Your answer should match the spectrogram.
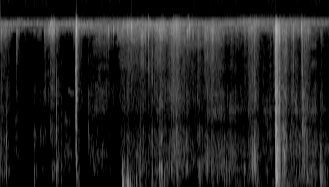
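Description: Irregular heavy thuds and knocks of fresh oil palm fruit bunches being handled and dropped into a wooden cart, with a sharp knock early on, a run of knocks in the middle and the loudest thump near the end.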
